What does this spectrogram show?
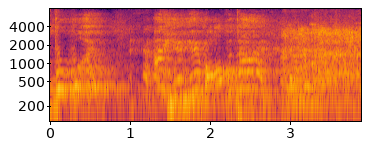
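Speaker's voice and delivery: high, loud, laughing protest; hammed-up, high-pitched protest to the umpire, slowing down; indignant pitcher. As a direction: play the pitcher's outraged innocence for laughs.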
